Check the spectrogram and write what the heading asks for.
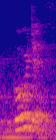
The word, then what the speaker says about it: gorgeous: They both look gorgeous. Okay, so gorgeous. Here, this word actually has the two G sounds. The soft G, J, and the hard G, G. Gorgeous.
